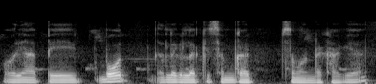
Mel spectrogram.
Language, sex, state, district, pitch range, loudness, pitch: Hindi, male, Jharkhand, Ranchi, 100-120 Hz, -17 LUFS, 105 Hz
